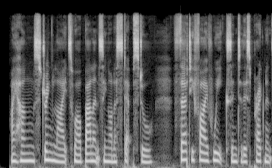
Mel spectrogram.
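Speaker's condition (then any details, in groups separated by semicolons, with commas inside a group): No condition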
